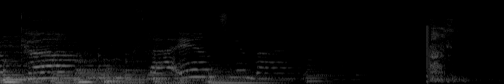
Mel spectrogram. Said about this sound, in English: And we are back. Also, thank you for that. Thank you for that yawn. Now I have to edit that out.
